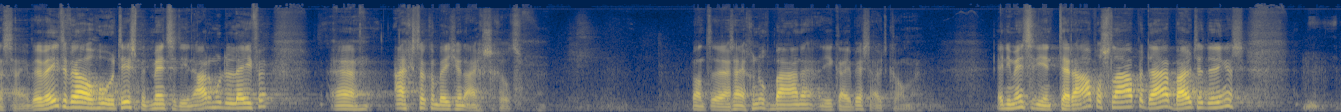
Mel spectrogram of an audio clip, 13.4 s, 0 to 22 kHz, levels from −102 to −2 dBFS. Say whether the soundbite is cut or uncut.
cut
